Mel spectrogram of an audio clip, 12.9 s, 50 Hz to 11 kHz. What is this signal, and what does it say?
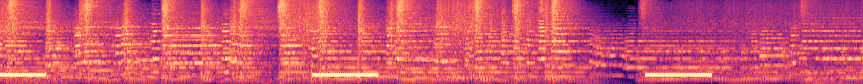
Ringback tone (Europe, 425 Hz), with noise.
